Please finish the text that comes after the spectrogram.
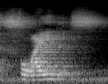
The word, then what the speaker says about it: Thwaites: Let's say that, Thwaites. That's how you pronounce it.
